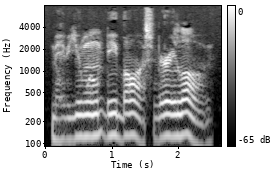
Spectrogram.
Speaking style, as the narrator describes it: Agnew grumbled

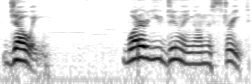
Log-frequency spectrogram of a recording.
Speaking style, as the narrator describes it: he asked

